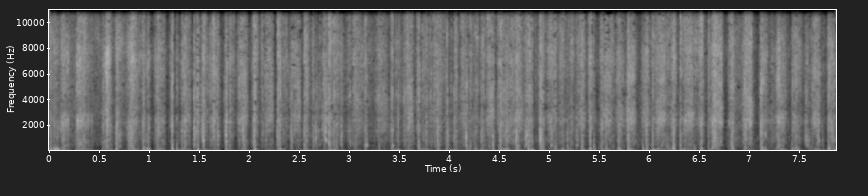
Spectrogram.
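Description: Fingertips and nails of both hands scratch and rub the surface of a medium black nylon fabric bag, soft and apparently padded, held up close in front of the mic. The result is a dense, irregular stream of short scratchy strokes with a heavy, muffled low-end thump and very little brightness, each stroke dying away almost instantly.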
